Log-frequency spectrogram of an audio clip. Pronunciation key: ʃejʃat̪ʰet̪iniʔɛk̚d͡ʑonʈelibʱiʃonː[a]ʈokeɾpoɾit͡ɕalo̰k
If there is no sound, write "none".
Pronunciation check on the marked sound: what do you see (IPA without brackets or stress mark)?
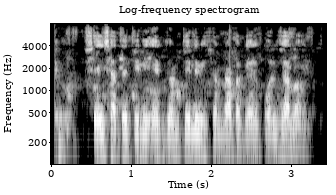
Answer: a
